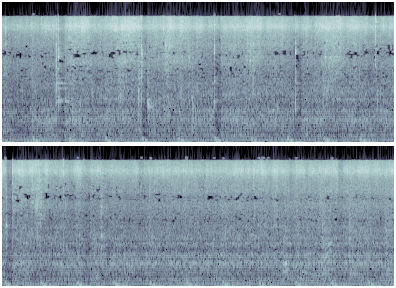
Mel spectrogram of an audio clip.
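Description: Crab masala sizzling and bubbling in a wok, with a steel ladle stirring it and scraping lightly against the pan. A steady low rumble runs underneath.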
